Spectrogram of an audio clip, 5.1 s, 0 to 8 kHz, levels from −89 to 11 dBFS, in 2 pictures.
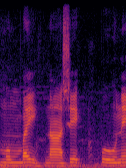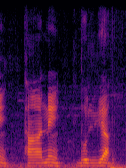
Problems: none marked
